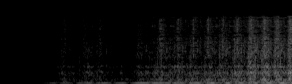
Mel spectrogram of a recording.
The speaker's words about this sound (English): Hey, what are you sewing? I'm making a dress for the party.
